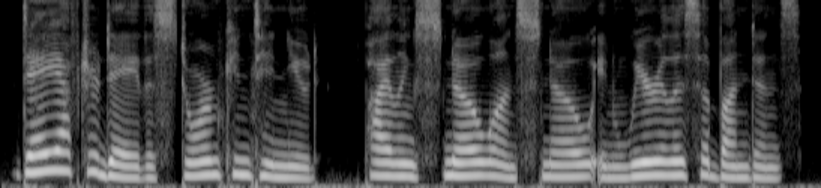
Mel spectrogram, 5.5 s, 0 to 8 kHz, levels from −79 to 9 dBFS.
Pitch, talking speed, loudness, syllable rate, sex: 205 Hz, 140 wpm, -17 LUFS, 4.5 syllables/s, female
